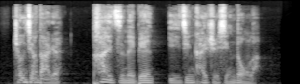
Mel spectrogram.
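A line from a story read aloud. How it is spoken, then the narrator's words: Quiet soldier's report. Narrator (Chinese): 士兵小声报告说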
